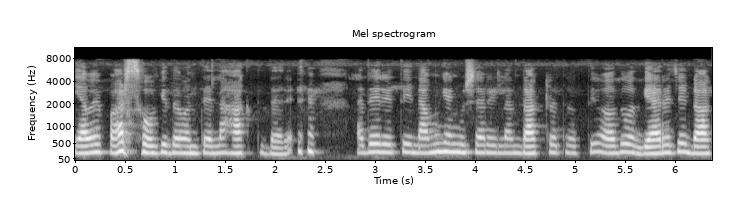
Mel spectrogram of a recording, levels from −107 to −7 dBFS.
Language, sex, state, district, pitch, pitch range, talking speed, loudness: Kannada, female, Karnataka, Shimoga, 220 Hz, 210-235 Hz, 150 wpm, -19 LUFS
